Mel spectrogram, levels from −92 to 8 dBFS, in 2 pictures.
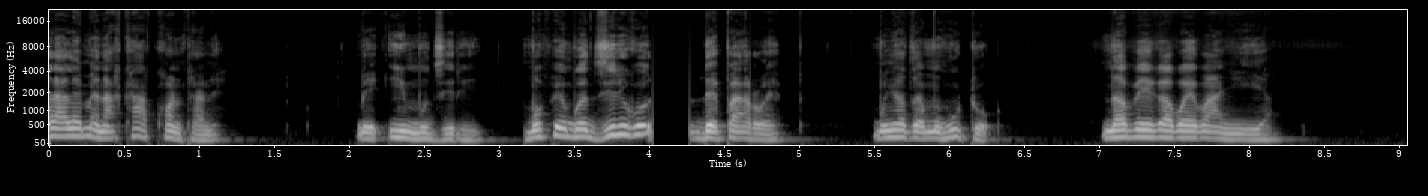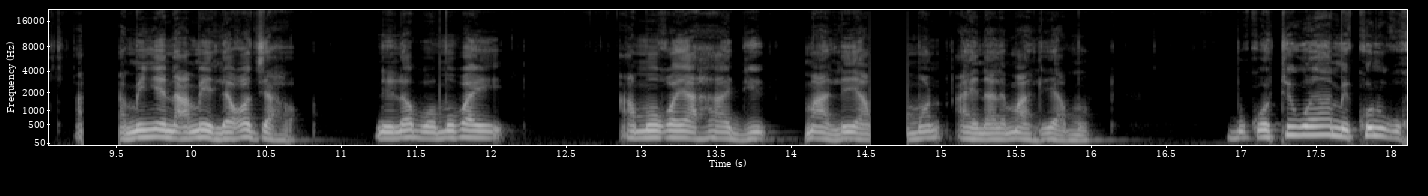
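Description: At 4.02 s the speech drops into a gap between chunks: a quarter-second hole, 250 ms long, that ends at 4.27 s. It recurs at 9.27 to 9.52 s and 14.52 to 14.77 s, spaced about 5 s apart, which points to audio delivered in 5-second chunks with dead time inserted at each join. Unlike a dropout from damaged data, these holes fall on a fixed grid.

From 4.67 to 5.39 s there are CD scratch ticks: five tiny clicks, the longest around a millisecond, at roughly seven per second. A blemish on the disc defeats error correction once per revolution, and the player patches or mutes the damaged samples. A second run of three ticks at 11.28 to 11.65 s comes slightly faster. These are brief clicks rather than silences, and their rapid, rotation-locked rhythm separates them from the chunk gaps.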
